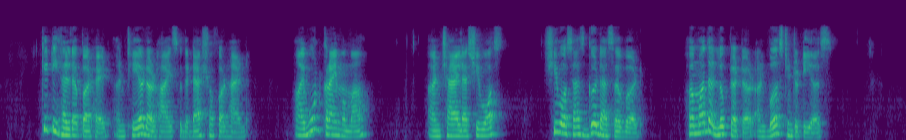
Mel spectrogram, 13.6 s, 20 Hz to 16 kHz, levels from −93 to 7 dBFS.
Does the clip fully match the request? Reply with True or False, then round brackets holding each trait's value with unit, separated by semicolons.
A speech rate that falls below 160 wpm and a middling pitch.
False (175 wpm; 150 Hz)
